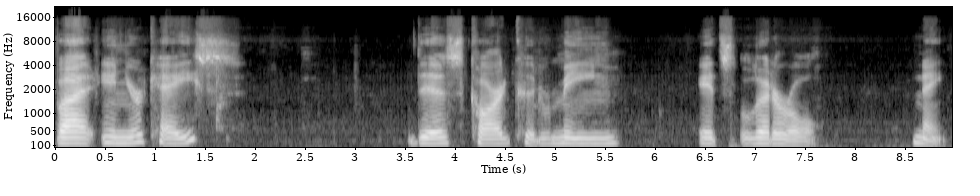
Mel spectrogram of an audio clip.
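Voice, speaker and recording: Slow, musing reader with a Southern US accent. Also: medium pitch, fairly bright tone, dry recording. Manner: slow, musing, restarts often. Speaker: tarot reader. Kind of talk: live-stream tarot reading, answering chat.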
